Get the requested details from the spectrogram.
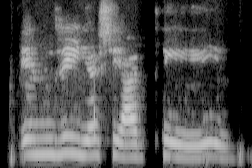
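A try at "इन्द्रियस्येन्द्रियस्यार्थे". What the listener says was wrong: Indriyas Indriya. There are two Indriyas are there. Indriya, Yena, Indriya. Indriya, Yena, Indriya. So Indriyas Indriyasyarthe.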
